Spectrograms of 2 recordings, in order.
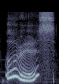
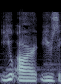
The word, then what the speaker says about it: Uruz: Uruz is next, and that's spelled u r u z i.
